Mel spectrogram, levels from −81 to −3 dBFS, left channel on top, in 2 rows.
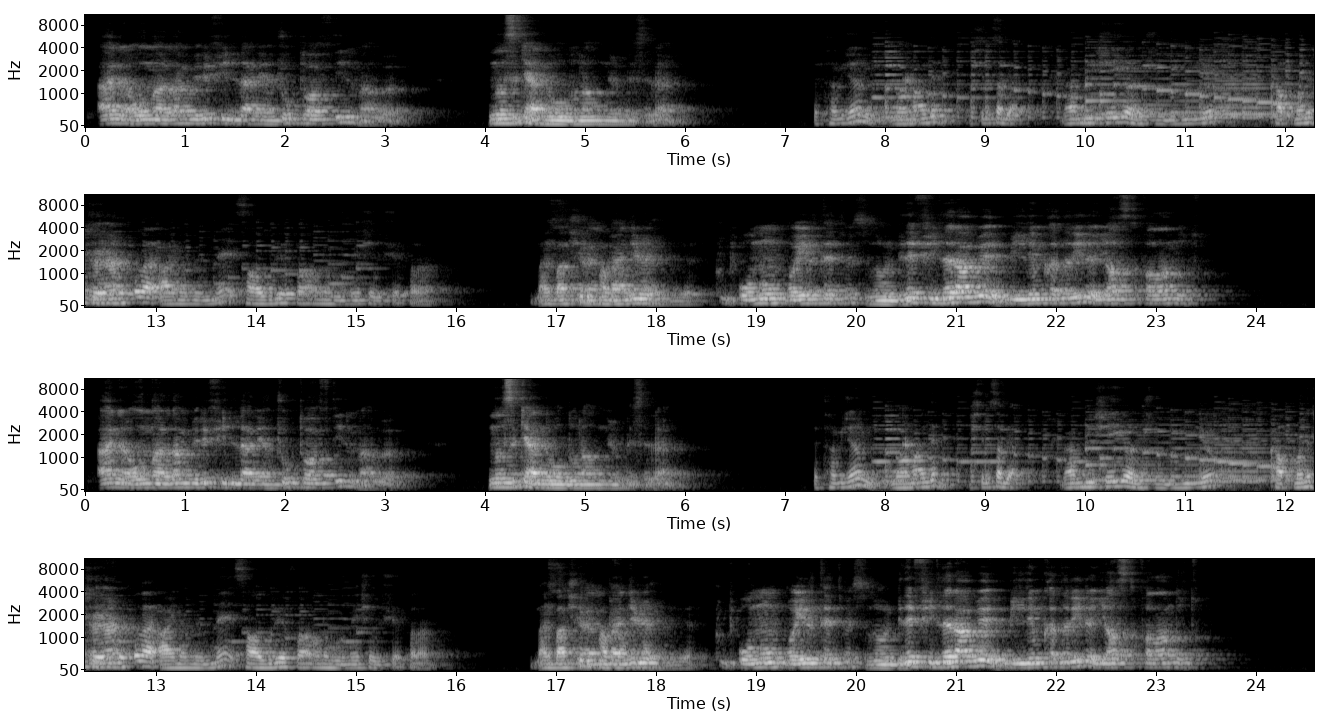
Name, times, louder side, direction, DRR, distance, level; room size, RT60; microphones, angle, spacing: voice 1, 0.1-3.1 4.0-5.9 8.2-8.3 12.3-12.7 16.8-18.0 18.6-23.4, right 1 dB, 60° right, -1 dB, 3.7 m, -27 dB
voice 2, 7.4-9.4 9.7-11.4 11.8-15.8 16.8-18.4, right 2 dB, 80° right, 3 dB, 1.1 m, -30 dB
sound 1, 7.9-15.1, equal, 10° left, 1.6 m, -39 dB
10.5 x 8.0 x 6.9 m, 0.90 s
head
